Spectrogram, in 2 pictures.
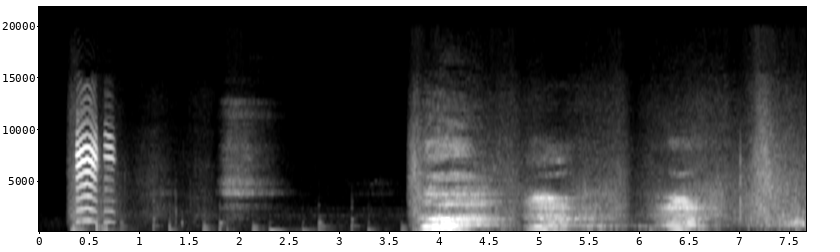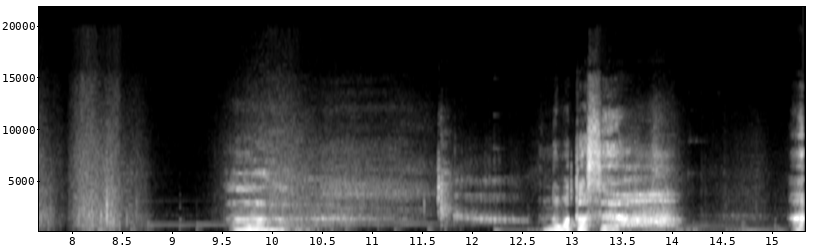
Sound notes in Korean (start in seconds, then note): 7.9 이곳엔 패딩 뽀시락거리는 소리와 낑낑거리는 신음만 존재할 뿐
